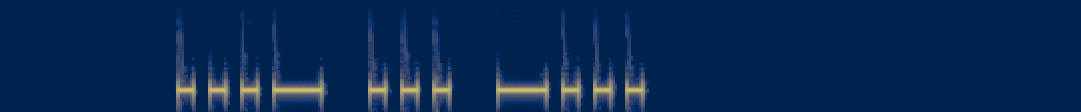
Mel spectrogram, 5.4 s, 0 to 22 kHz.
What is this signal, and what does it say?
Morse code, heard as a keyed tone, about 15 wpm, 700 Hz. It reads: VSB
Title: USA Call Sign Postfixes - 3 Letters 15wpm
